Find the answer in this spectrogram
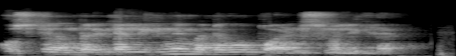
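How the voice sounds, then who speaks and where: A man's voice: a little high, fast. A man, a student, politely and eagerly asking the teacher to check his answer sheet. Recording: echoey remote audio from far.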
